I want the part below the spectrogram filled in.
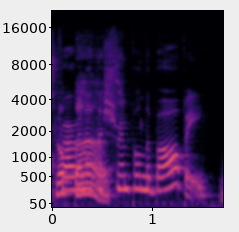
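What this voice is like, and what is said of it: Put-on Australian accent. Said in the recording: “I can do an Australian accent all right, though, mate.”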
